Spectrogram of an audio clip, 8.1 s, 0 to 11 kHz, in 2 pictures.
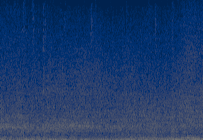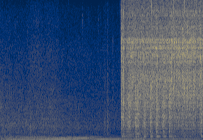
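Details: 2010 Toyota Corolla, crank no start: starter cranks steadily at about four beats a second but the engine never catches; fuel pressure gauge test confirmed a defective fuel pump.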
